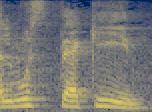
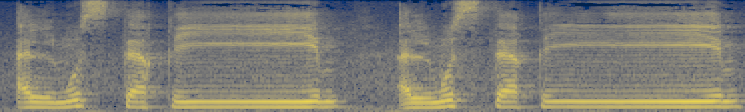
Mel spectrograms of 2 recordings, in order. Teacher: القاف المكسوره سهل ابدالها بكاف، او ان انا ازود الصوت فيها شويه واعليه · Shown in: second take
